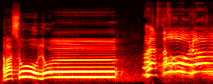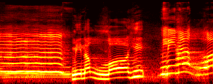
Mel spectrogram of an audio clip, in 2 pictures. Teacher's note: غننے کے ساتھ ادغام کریں گے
